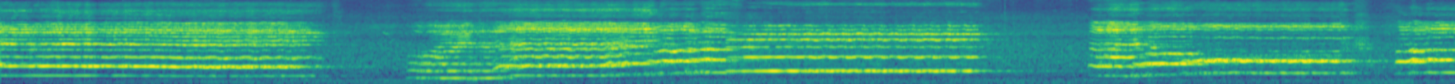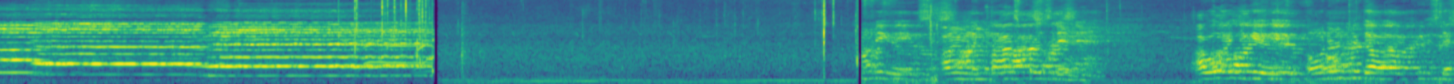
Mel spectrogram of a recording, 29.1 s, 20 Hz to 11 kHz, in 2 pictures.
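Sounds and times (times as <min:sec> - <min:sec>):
woman singing unaccompanied: 0:00.0 - 0:10.1, 0:10.8 - 0:18.9, 0:26.5 - 0:29.0.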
